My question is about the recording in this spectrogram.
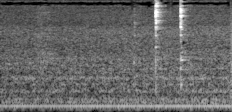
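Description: Potassium silicate solution in a stainless steel saucepan on an electric cooktop, simmering as it is boiled down to concentrate it: a steady low hum under a faint hiss. Near the end come two light clinks of a glass stirring rod against the pan.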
